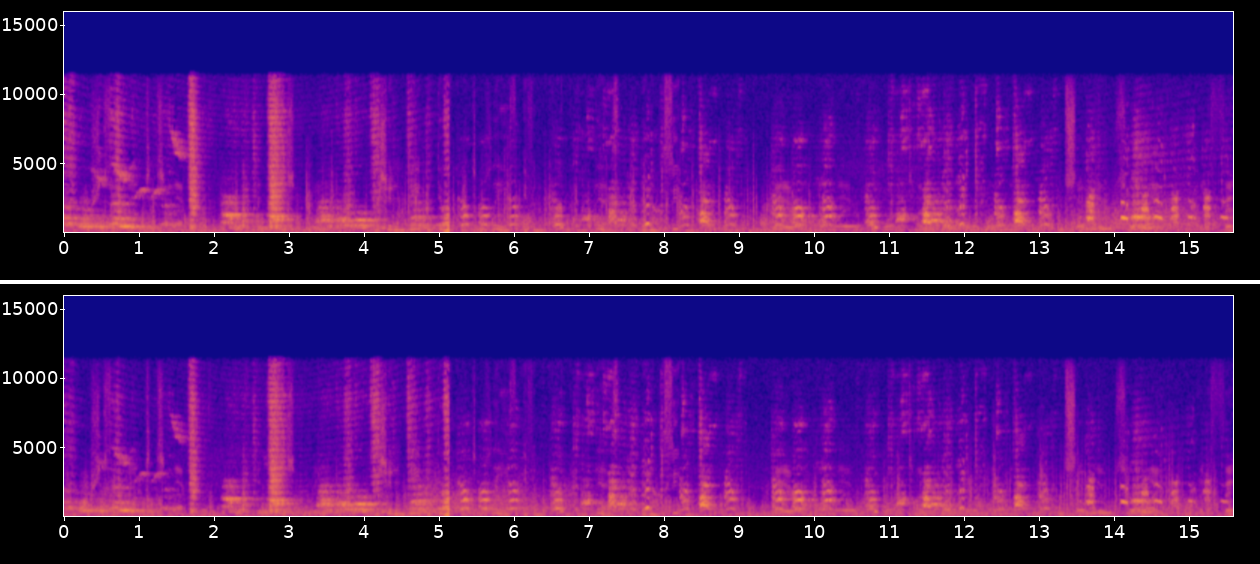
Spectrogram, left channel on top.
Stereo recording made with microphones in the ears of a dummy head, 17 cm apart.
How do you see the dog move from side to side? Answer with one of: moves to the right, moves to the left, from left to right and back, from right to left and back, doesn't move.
from left to right and back.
